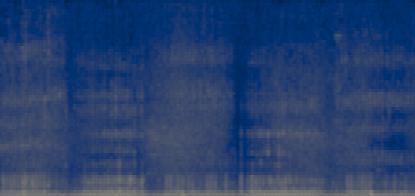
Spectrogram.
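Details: A six-month-old kitten purrs while being petted and scratched on the head, its low throbbing purr rising and falling with breaths amid faint scratching and rustle from close handling.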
